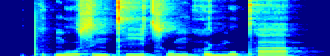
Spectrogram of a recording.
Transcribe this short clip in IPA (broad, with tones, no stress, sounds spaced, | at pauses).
pʰ ɪ˧ k̚ ŋ uː˨˧ s ɪ˧ ŋ t̪ʰ iː˨˧ t͡sʰ uː˨˩ ŋ h ɵ˨ ɥ m uː˨˩ pʰ aː˨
